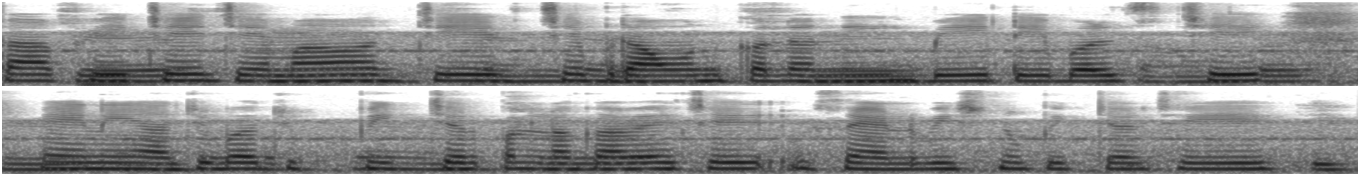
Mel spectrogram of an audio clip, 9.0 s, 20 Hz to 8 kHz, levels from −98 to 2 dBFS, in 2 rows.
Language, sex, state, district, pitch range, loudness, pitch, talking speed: Gujarati, female, Maharashtra, Mumbai Suburban, 205-220 Hz, -15 LUFS, 215 Hz, 125 wpm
